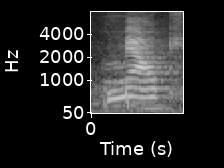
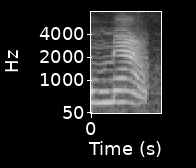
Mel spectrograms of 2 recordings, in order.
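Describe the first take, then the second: First: "Milk." with a crisp short i and a clear L; careful, correct "Milk.". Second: "milk" said like "mowk", no clear L; "milk" with a dark vowel, like "mowk". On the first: Shown as a demonstration. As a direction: say "Milk." cleanly, the i as in "milkshake". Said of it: "now say milk". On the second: Real, not acted. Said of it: "Now you're saying wrong".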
